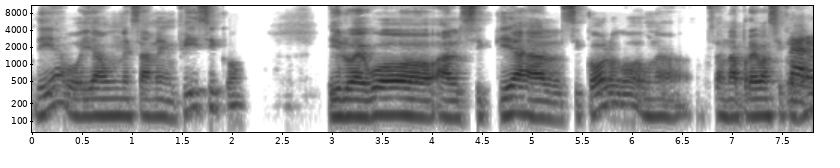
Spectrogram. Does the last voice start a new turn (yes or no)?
yes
